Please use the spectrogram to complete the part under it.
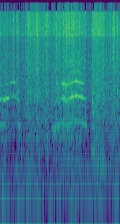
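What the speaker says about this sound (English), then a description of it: "And that's my kitty cat, Cleo." Pet cat Cleo meowing nearby, two short plaintive meows, the second longer and wavering, over faint background rustle with no talking.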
